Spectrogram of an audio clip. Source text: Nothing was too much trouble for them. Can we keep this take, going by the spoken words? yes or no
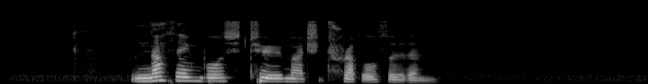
yes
